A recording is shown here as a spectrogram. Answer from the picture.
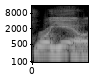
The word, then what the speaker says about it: Royal: And, you know, hearing the name, it was like, oh, my name is Royal. Then a lot of people will pronounce, oh, that's Royale. And I was like, no, my name is Royal.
